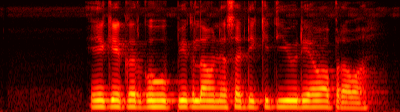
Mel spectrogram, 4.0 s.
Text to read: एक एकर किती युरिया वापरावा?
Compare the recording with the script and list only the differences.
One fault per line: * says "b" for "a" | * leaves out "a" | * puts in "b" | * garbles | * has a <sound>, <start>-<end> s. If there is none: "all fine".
* puts in "गहू पीक लावण्यासाठी"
